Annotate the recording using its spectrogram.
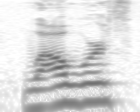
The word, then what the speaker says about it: Walworth: Walworth? – Yes.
